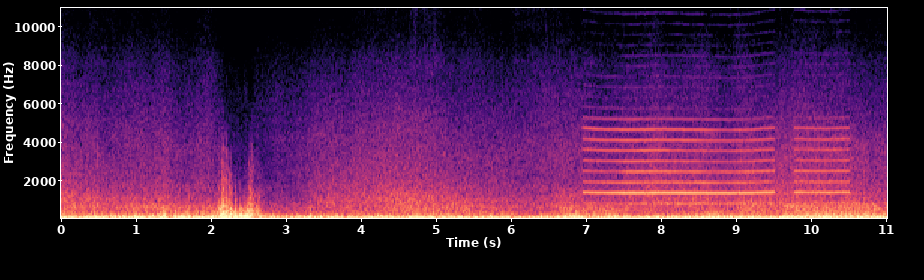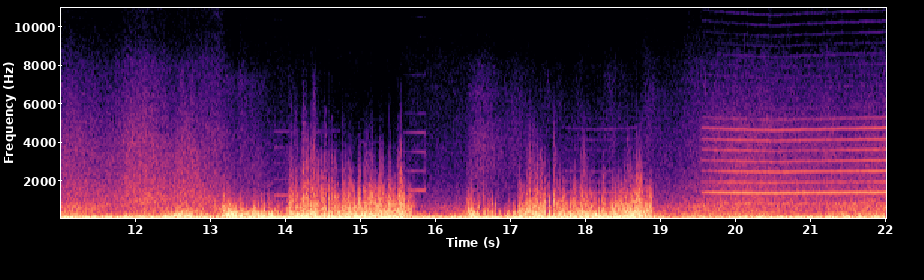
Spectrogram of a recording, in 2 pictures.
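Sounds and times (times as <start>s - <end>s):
wind buffeting microphone: 0.0s - 22.0s
high electronic tone: 7.0s - 10.6s, 19.6s - 22.0s.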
